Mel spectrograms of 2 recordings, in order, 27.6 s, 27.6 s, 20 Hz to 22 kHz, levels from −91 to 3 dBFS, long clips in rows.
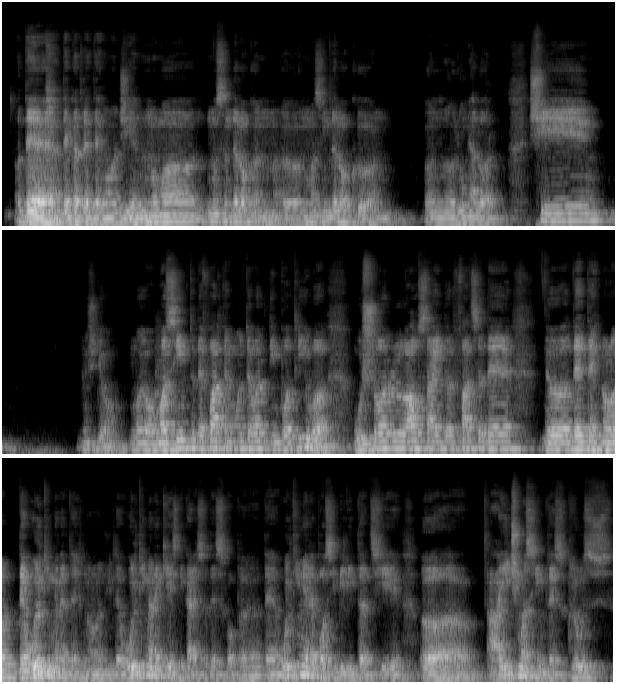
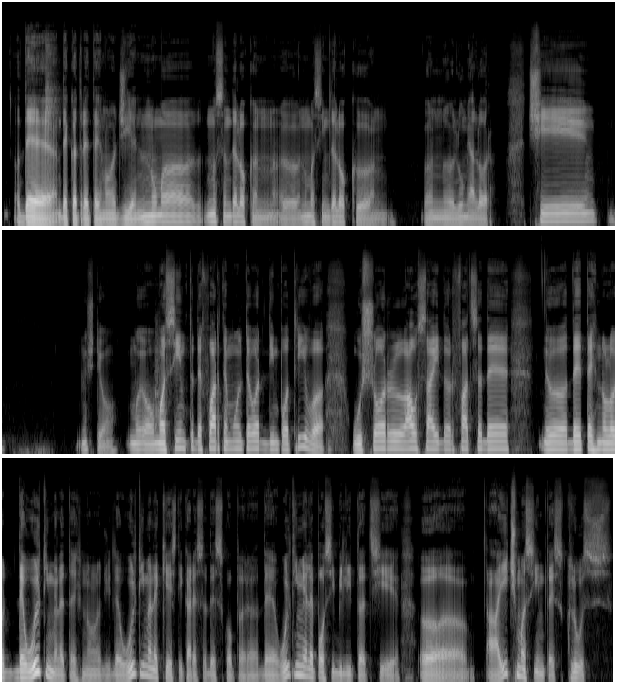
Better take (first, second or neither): second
